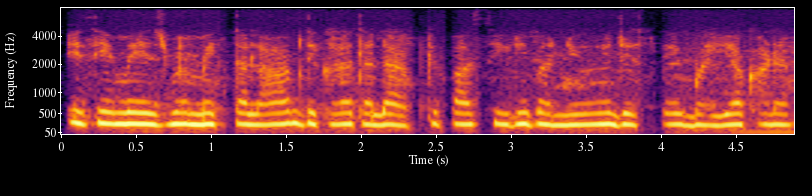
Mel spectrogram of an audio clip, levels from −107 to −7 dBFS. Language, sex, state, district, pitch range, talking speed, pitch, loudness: Hindi, female, Uttar Pradesh, Budaun, 245-265 Hz, 270 wpm, 255 Hz, -15 LUFS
